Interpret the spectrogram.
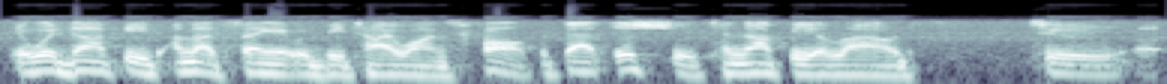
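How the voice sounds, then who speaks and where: An American man giving measured, diplomatic, explanatory answers as a foreign policy expert in an interview. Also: deep voice. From United States. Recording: dull lo-fi radio relay with static noise.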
